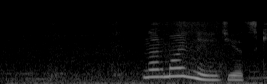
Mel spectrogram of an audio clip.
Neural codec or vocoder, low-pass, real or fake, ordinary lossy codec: none; none; real; none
